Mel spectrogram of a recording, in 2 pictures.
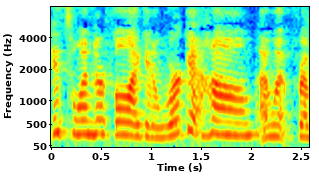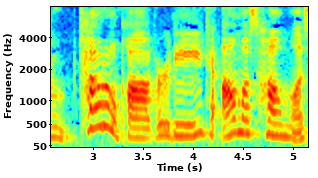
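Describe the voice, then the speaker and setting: A woman's high-pitched, animated voice with ordinary pitch variation over noticeable background noise. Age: 50s. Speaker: home business owner. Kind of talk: live stream monologue. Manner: halting, with fillers.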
